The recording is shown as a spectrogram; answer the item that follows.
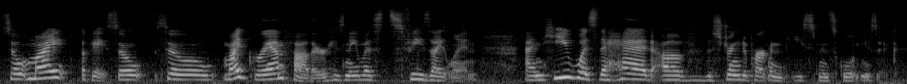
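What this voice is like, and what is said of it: American accent. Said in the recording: “you've got an American accent ... you've got an American accent because you grew up here in the U.S.”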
